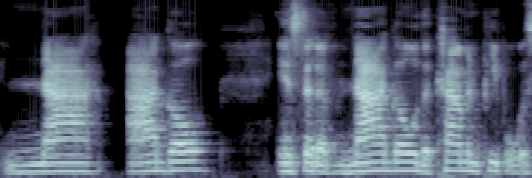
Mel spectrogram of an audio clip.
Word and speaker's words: na-agụ: na and a dash, you don't pronounce the second A. So you eliminate the na-agụ. So it just ends up being like N-A-G-O. All right. So that second word ends up being na-agụ.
